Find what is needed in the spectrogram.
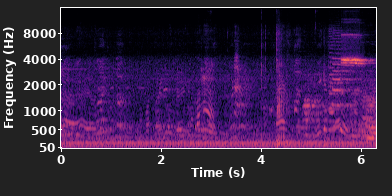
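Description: Spectators' voices and shouts at a volleyball game over a steady low hum, with one sharp smack of the ball about four seconds in and a short, loud, shrill tone near the end.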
